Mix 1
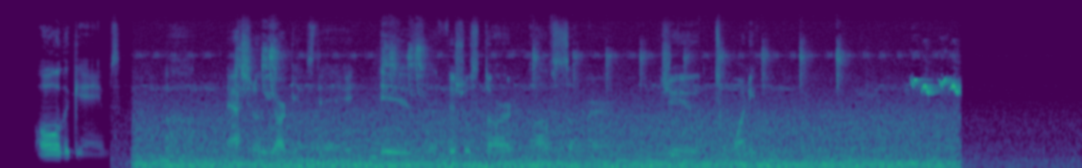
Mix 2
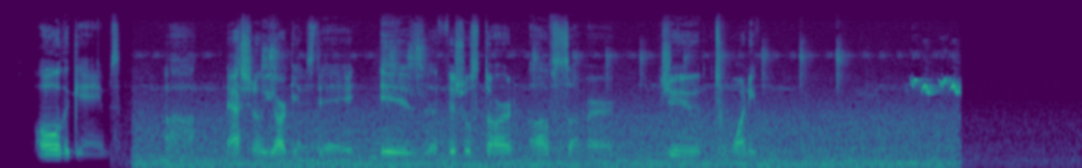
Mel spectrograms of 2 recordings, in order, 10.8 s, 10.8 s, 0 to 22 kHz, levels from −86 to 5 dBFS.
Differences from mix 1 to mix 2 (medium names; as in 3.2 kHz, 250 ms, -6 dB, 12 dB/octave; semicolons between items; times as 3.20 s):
speech +8.5 dB; master: add bass shelf 100 Hz -10 dB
